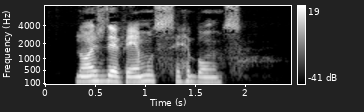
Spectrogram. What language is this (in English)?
Portuguese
